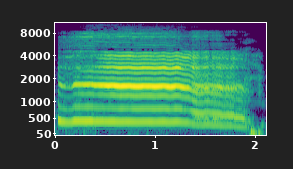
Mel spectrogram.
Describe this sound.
making a groan that sounds like something dying
groan, moan, dying, die, death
